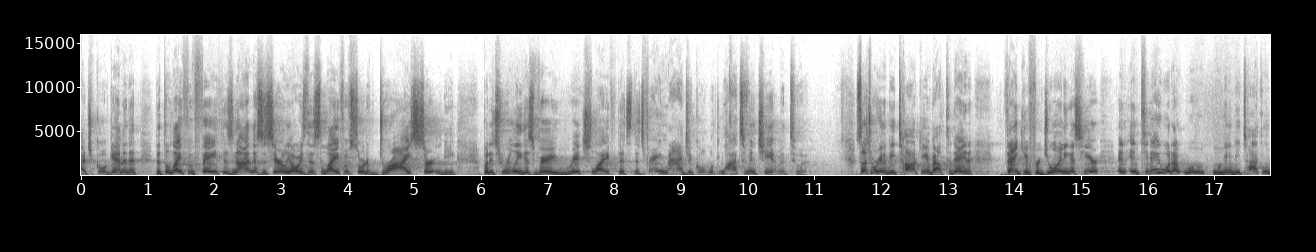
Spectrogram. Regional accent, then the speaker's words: Western Pennsylvania, United States; moved away; a little boy growing up in Western Pennsylvania and going to church.

